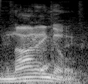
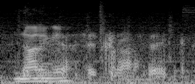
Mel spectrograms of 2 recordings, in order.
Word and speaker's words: Nottingham: Oh right, I said it wrong. It's Nottingham. All like half the letters are silent, right? Nottingham.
